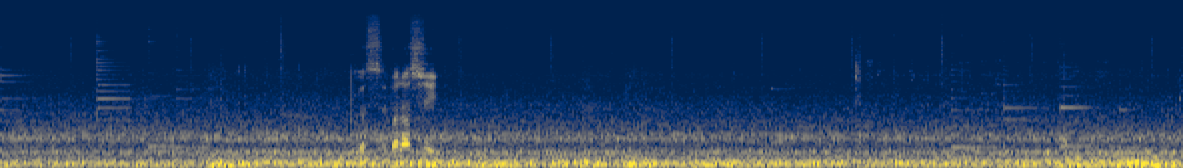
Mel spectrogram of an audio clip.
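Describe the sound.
A steady, low engine drone and road rumble from inside a new Subaru car moving on the road, continuous throughout, with a person briefly speaking over it.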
